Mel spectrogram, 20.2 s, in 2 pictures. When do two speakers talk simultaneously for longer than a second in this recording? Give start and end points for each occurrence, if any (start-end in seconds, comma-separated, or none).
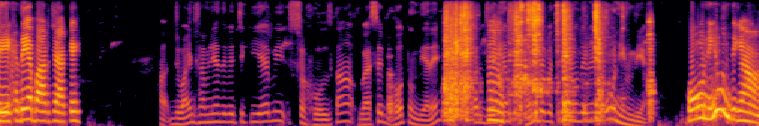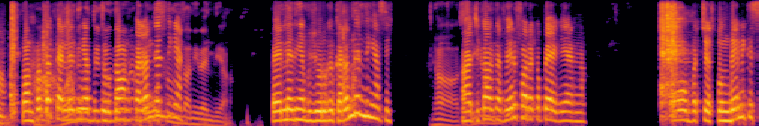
10.6-12.6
